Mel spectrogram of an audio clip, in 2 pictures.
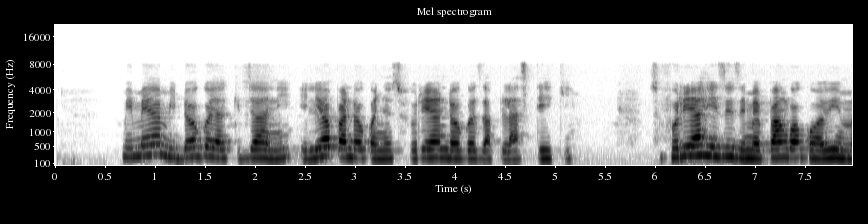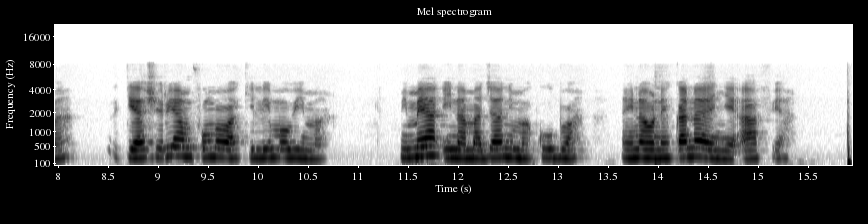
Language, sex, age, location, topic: Swahili, female, 25-35, Nairobi, agriculture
